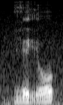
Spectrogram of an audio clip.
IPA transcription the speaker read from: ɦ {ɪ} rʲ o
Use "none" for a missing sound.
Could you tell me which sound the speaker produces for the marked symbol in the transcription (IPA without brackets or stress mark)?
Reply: ɪ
